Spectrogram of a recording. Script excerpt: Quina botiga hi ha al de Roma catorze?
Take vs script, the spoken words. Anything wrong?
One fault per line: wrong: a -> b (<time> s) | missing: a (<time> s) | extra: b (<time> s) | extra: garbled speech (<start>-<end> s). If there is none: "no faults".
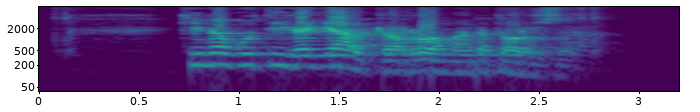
no faults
